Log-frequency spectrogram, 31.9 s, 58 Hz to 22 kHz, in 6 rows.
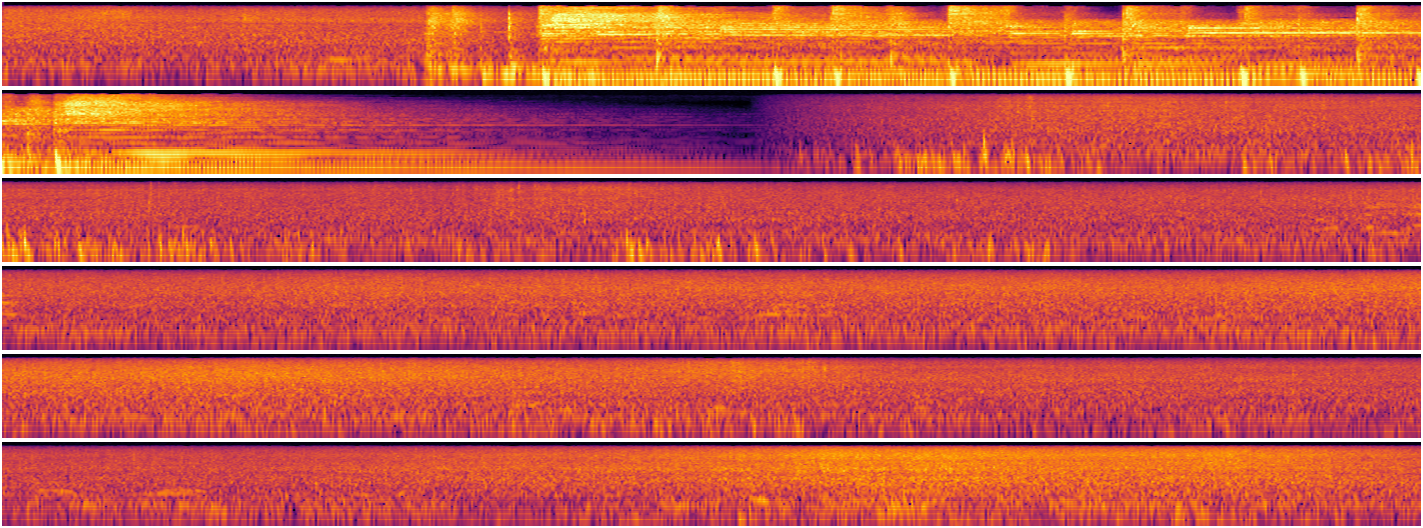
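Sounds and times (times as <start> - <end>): surf breaking over rocks: 0.0 - 2.2, 8.4 - 31.9
wind buffeting microphone: 8.2 - 14.7.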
